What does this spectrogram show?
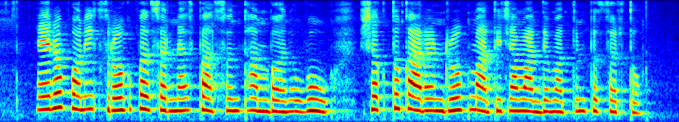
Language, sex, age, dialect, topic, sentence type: Marathi, female, 31-35, Northern Konkan, agriculture, statement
